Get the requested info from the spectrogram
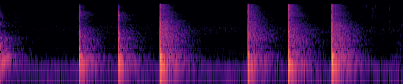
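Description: A wooden spoon striking a plastic food container used as a homemade drum: six sharp taps in the rhythm ti-ti-ta, ti-ti-ta, two quick strikes then one held a beat longer, played twice.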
